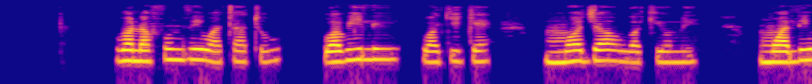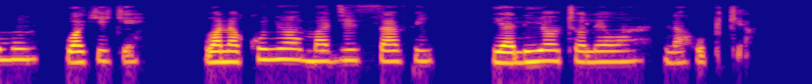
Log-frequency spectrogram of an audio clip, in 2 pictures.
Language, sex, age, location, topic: Swahili, female, 18-24, Kisii, health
